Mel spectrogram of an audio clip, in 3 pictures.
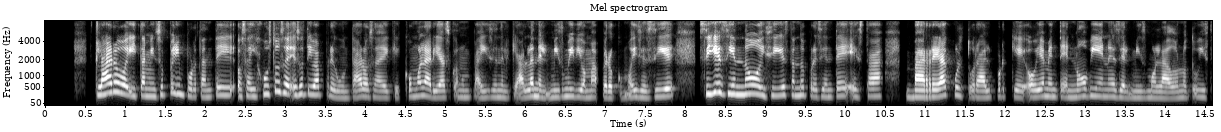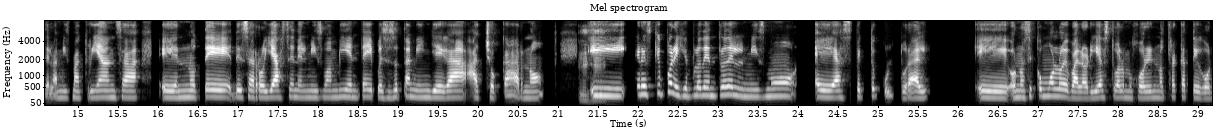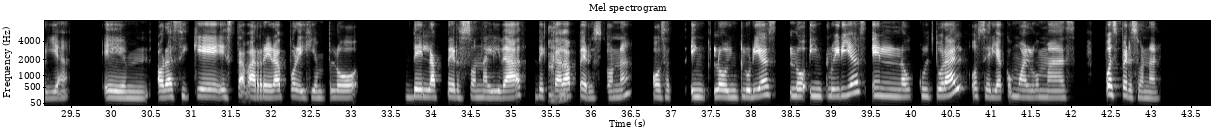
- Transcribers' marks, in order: none
- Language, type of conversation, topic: Spanish, podcast, ¿Qué barreras impiden que hagamos nuevas amistades?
